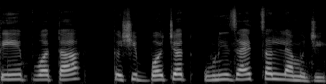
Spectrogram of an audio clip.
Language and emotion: Goan Konkani, sad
